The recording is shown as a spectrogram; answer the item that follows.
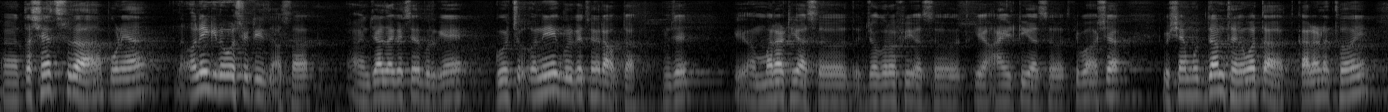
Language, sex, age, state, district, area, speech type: Goan Konkani, male, 45-60, Goa, Bardez, rural, spontaneous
